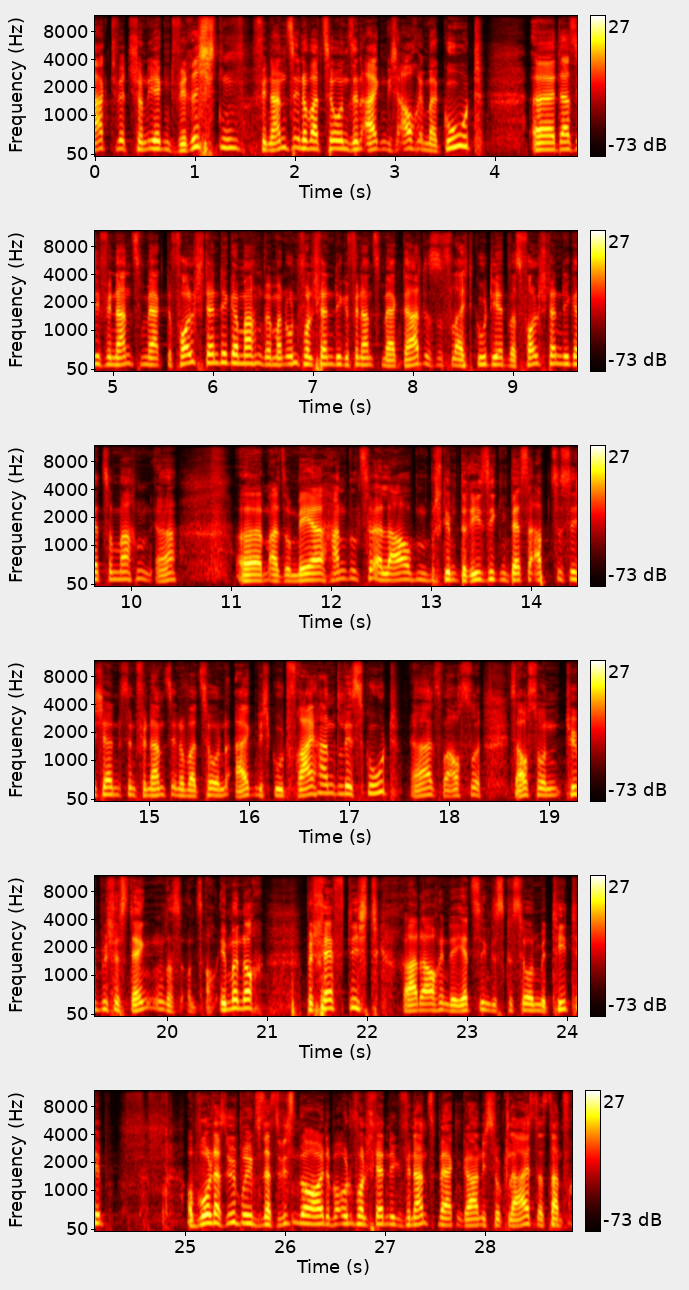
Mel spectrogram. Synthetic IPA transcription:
maɐk̚tv̥ɪɐtʃoːnʔɪɐɡŋ̩tv̥iːʁɪçtn̩finant͡sʔɪnovat͡sjoːnənzɪntʔaɪɡŋ̩tlɪça̰ʊxʔɪmɐɡ̥uːtʔɛːdasz̥iːfinant͡smɛɐk̚təfɔlʃtɛndɪɡɐmaχn̩vɛnmanʔʊnfɔlʃtɛndɪɡəfinant͡smɛɐk̚təhatɪstɛ̥sfɪlaɪçtɡ̥uːt̚d̥iːɛtv̥asfɔlʃtɛndɪɡɐt͡sumaχn̩jaː | ʔɛːmʔalzomeːɐhandl̩t͡suɛɐlaʊbm̩bəʃtɪmtəʁiːzɪkŋ̩bɛsɐʔap̚t͡suzɪçɐnsz̥ɪntfinant͡sɪnovat͡sjoːnənʔaɪɡŋ̩tlɪçɡ̥uːtfʁ̥aɪɦandl̩ɪst̚ɡ̥uːtjaːɛsv̥aːɐaʊxz̥oːɪsta̰ʊxz̥oːntʰyːp̬ɪʃəsd̥ɛŋkŋ̩d̥asʊnsaʊxʔɪmɐnɔχb̥əʃɛftɪçtɡʁaːdəaʊxɪndeːɐjɛt͡sɪɡŋ̩dɪskʊsjoːnmɪtʰːiːtʰɪp | ʔɔpv̥oːldasʔyːbʁɪɡən̩sd̥asv̥ɪsn̩viːɐhɔʏtəbaɪʔʊnfɔlʃtɛndɪɡ̩finant͡smɛɐkŋ̩ɡaːɐnɪçtz̥oːkl̥aːɐɪstd̥asd̥an

